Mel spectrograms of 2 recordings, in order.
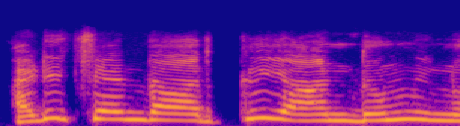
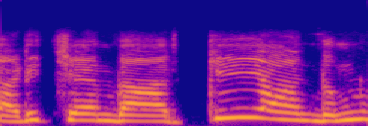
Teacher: அந்த குன்னுடைய ஒரு மாத்திரையில் குறைந்து அரை மாத்திரையாக கீயாக மாறும் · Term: குற்றியல் இகரம்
